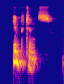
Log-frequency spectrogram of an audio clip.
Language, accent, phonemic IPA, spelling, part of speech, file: English, Southern England, /ˈɪmpətəns/, impotence, noun, LL-Q1860 (eng)-impotence.wav
- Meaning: 1. Powerlessness; incapacity 2. Inability to copulate or beget children; sterility, erectile dysfunction, etc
